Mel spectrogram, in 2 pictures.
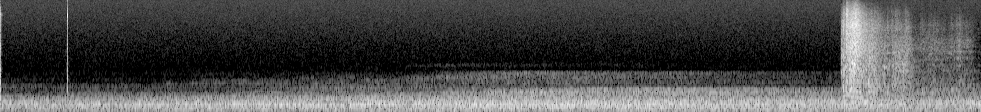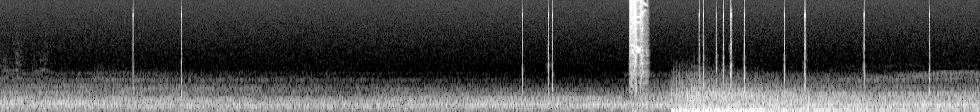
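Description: Short soft clicks sound now and then as menu items are selected.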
